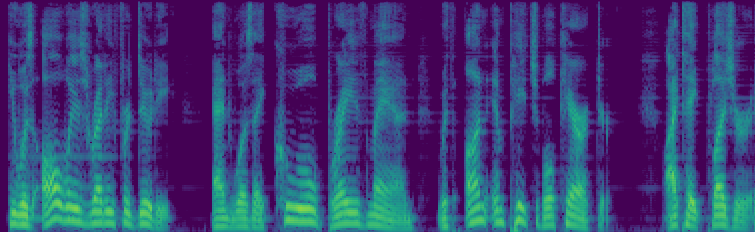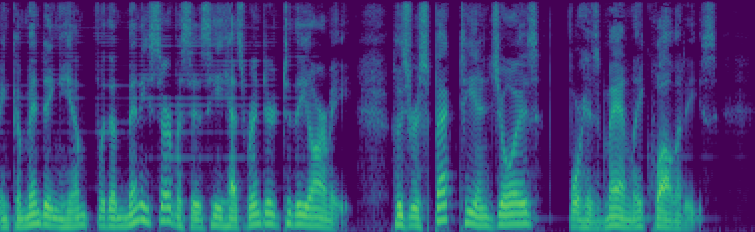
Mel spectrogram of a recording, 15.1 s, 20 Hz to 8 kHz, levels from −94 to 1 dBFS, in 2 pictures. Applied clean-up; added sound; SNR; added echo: neural mask model DeepFilterNet 3.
